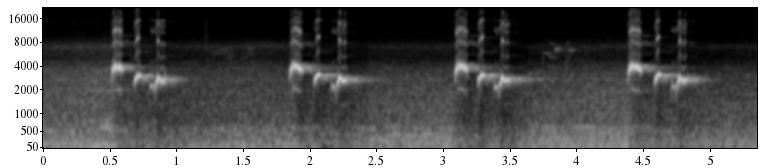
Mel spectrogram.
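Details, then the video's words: Four evenly spaced phrases from a sooty-headed bulbul, each a quick run of three clear whistles dropping in pitch, sung as a lure to make rival birds agitated; low steady hum underneath. "SUARA BURUNG KUTILANG GACOR ASLI TAMPA ISIAN..,!!!pancinga kutilang bikin lawan emosi..."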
